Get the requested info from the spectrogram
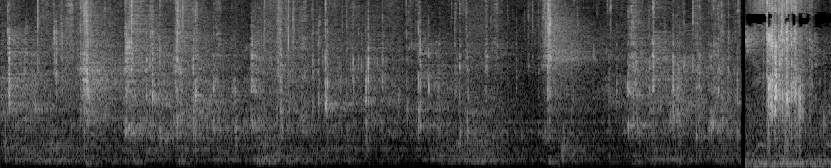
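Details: Bamboo shoots crunched by a giant panda: steady crackling bites and fibrous snaps run throughout, ending in a sudden louder rustling burst.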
